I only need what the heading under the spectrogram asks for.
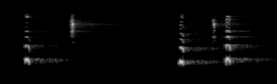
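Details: A hungry young common moorhen, feeding on grass in Greece, gives short, sharp, slightly nasal call notes: two single notes, a pause, then a quick burst of three.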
